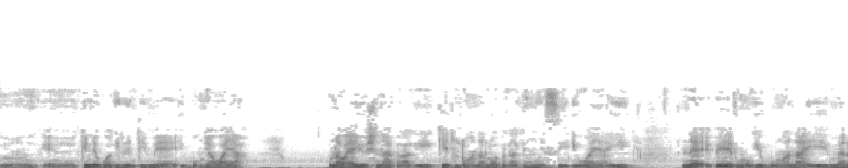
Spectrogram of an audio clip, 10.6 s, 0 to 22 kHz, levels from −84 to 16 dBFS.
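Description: MP3 compression throughout: the speech has nothing above 10.5 kHz and a heavy watery swirl with chirpy s sounds, likely from a starved encoder, fitting roughly 32 kbps.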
